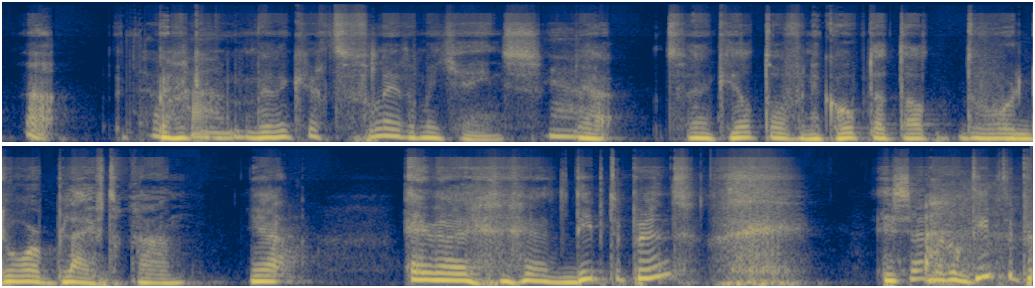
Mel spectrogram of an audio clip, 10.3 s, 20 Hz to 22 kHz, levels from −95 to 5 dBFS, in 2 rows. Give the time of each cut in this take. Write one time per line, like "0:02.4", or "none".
none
